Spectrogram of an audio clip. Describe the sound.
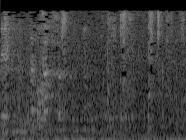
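Faint, steady scratching of a pen writing on an overhead projector, a low continuous rasp that keeps going without pause.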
